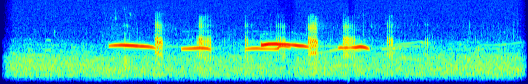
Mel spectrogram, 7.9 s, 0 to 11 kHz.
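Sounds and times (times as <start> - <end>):
Black Scoter Melanitta americana calling: 1.7 - 6.4.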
